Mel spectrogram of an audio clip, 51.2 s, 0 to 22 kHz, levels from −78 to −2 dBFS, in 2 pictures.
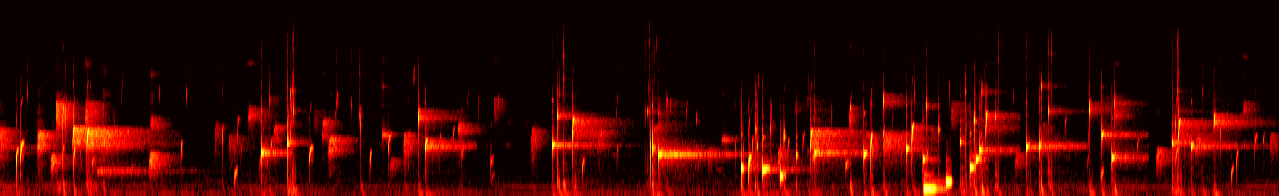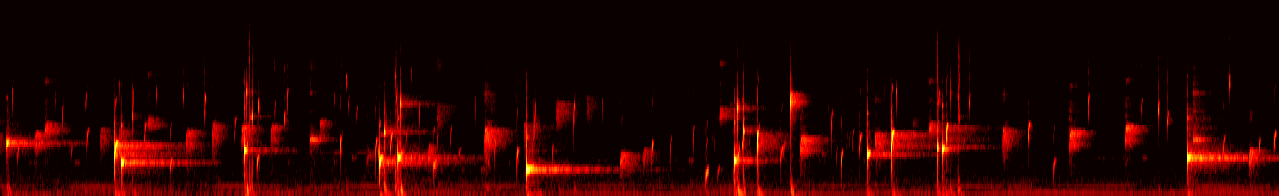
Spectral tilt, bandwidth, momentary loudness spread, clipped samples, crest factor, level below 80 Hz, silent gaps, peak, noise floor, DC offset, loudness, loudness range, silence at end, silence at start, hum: -6.5 dB/octave; 11.5 kHz; 26 LU; under 0.1%; 22 dB; -60 dBFS; none; -8 dBFS; -66 dBFS; under 0.1%; -27 LUFS; 11 LU; 0.1 s; 0 s; none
